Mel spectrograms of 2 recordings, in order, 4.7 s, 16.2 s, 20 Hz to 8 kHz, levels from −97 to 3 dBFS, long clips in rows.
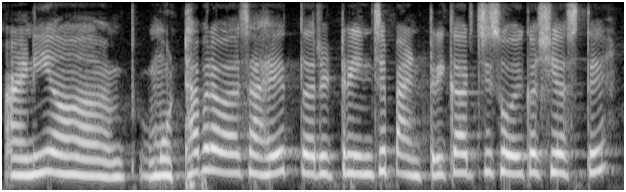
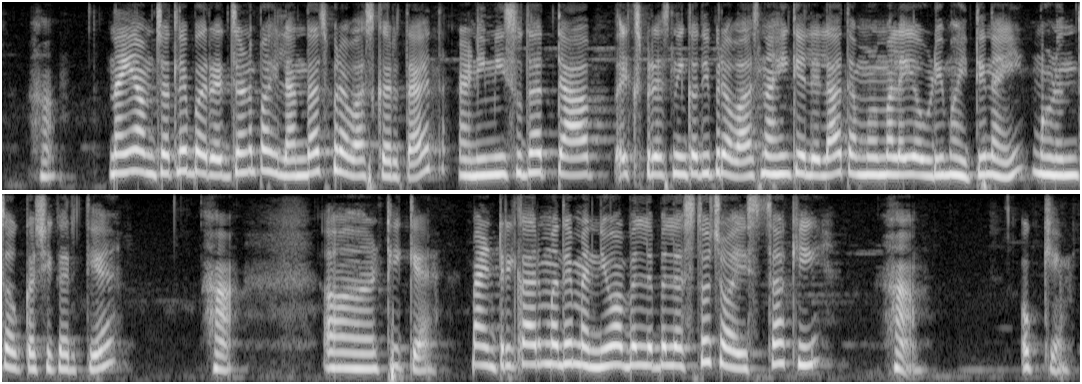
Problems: none marked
